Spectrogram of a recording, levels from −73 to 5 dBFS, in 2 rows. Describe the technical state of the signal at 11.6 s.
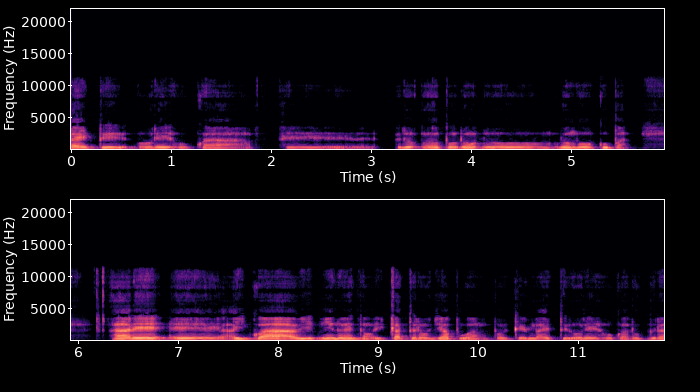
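At 11.6 s the signal carries two faults. Video or display buzz runs from 6.84 s to the end of the clip. A screen or video cable is coupling into the audio path, producing a 50 Hz buzz at the picture's field rate with a hash of harmonics above it, plus a 15.6 kHz whine at the line rate. The buzz sits about 30 dB below the speech.

Underneath, the speech has a rough, grainy texture with noise filling the gaps between harmonics and nothing above 11.5 kHz. This is most likely low-delay AAC compression (AAC-ELD) at around 32 kbps. Its short frames resolve pitch harmonics poorly, and at that rate the encoder cannot spend enough bits, so the voice turns coarse and the top band is cut away.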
